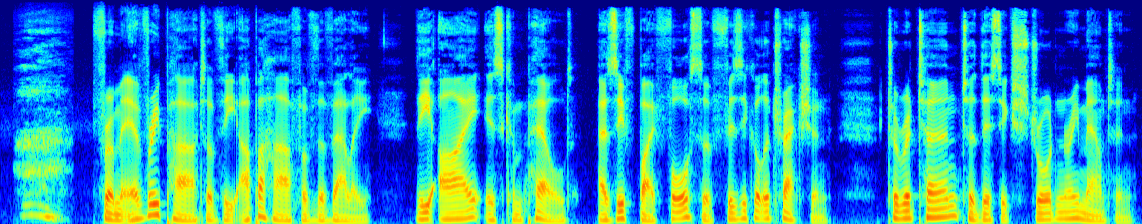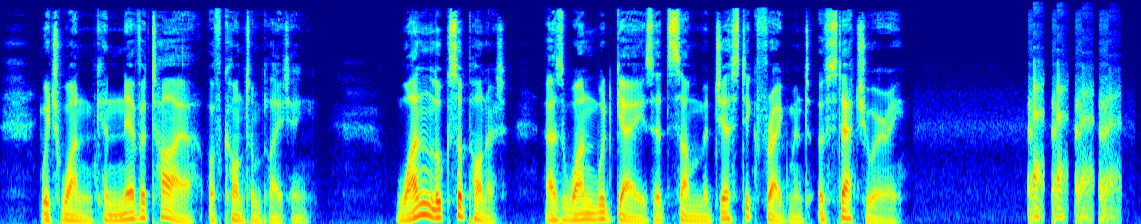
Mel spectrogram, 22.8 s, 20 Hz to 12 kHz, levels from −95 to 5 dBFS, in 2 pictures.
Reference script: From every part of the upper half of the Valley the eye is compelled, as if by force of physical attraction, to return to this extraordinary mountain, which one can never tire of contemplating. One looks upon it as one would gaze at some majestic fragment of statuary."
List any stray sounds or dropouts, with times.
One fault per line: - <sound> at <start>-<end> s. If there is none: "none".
- sigh at 0.1-0.7 s
- laugh at 21.7-22.6 s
